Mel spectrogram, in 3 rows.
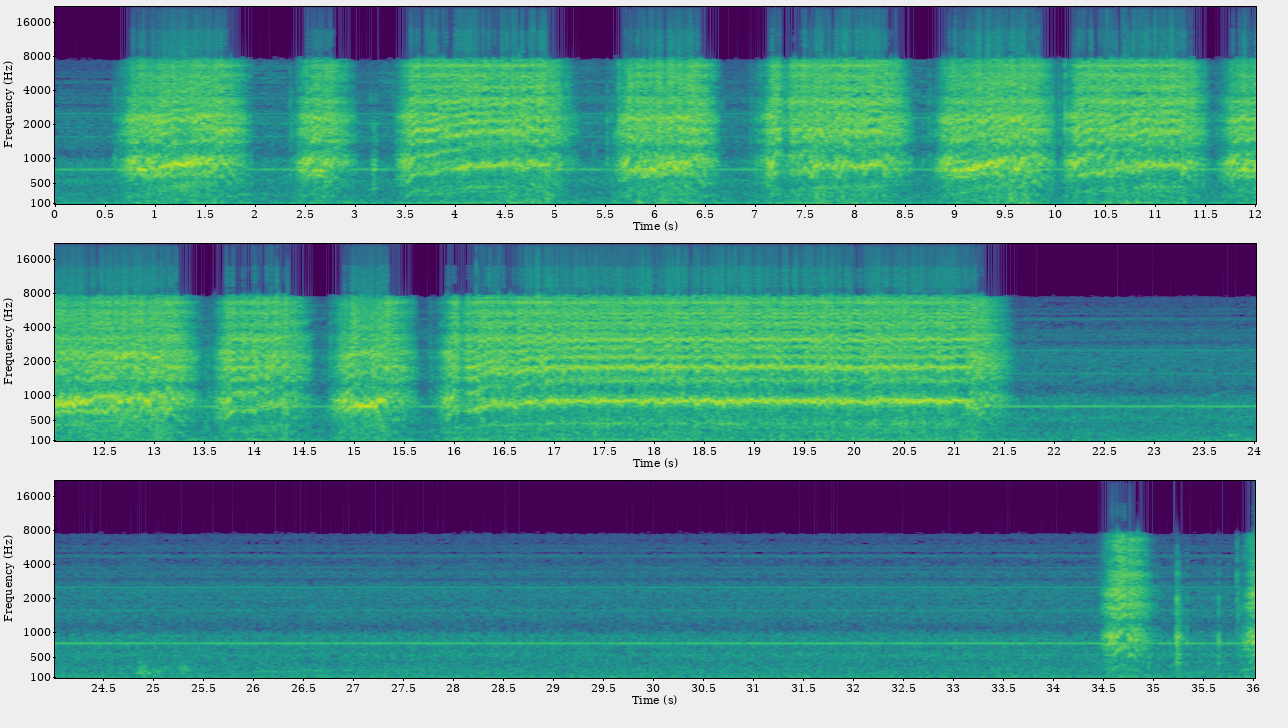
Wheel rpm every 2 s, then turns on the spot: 50, 30, 70, 60, 70, 70, 70, 50, 100, 120, 80, 0, 0, 0, 0, 0, 0, 10.
none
